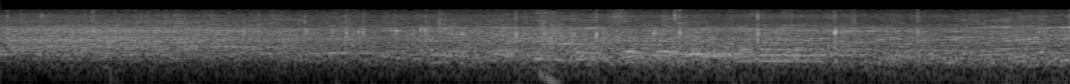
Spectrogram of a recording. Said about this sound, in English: You are clapping for yourselves.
